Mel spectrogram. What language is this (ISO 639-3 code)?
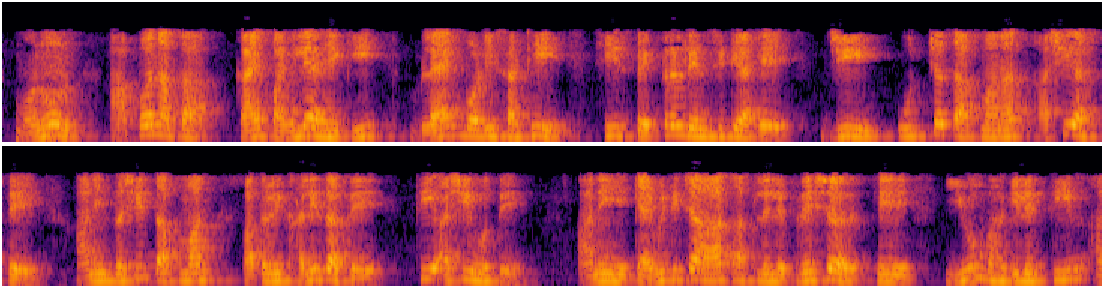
mar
